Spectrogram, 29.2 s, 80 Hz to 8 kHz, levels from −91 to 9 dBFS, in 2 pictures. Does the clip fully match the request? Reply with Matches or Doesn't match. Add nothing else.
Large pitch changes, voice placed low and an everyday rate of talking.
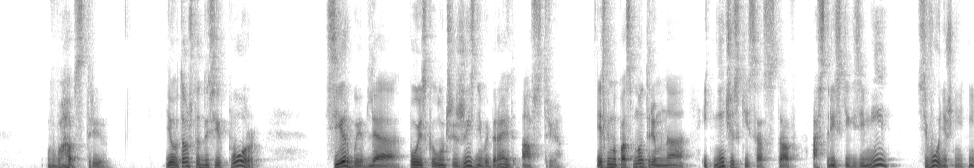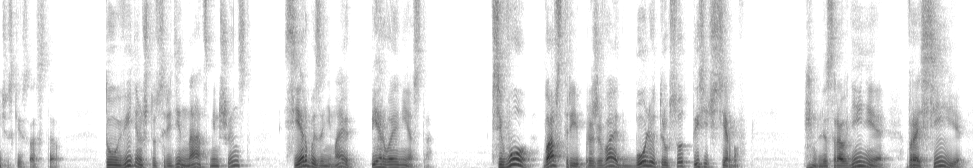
Doesn't match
